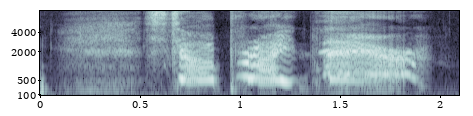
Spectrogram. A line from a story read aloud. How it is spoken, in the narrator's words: Emily bellowed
